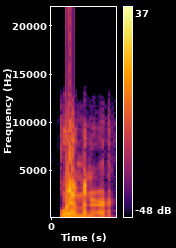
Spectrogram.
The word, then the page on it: laminar: American English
